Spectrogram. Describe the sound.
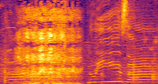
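A horse neighs in a loud, tonal whinny with quavering harmonics, dips briefly, then breaks into a second, shorter whinny.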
